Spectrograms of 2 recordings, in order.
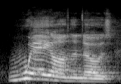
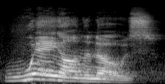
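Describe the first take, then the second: First: Said in the usual way. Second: Slow, louder; way on the nose, each word stretched; drawn-out emphasis. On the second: Shown as a demonstration. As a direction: stretch out way on the nose for comic weight. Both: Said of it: "the double entendres are".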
